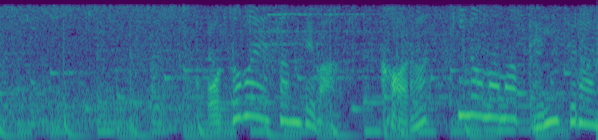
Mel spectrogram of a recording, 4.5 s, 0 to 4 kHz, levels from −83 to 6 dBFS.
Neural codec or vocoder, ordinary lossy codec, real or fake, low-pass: none; none; real; 3.6 kHz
